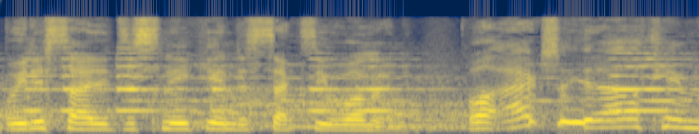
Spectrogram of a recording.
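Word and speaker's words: Sacsayhuamán: site called sexy woman sexy woman is not spelled like sexy woman as you'll see in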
